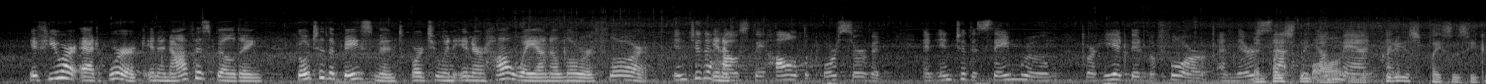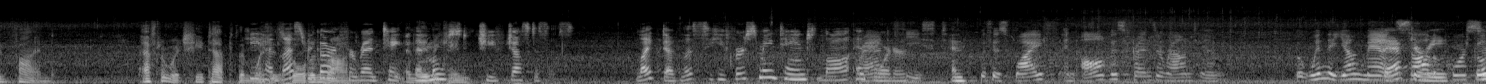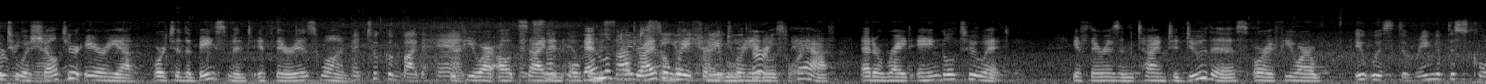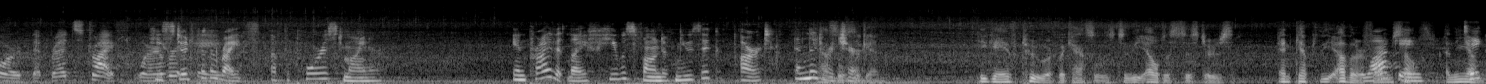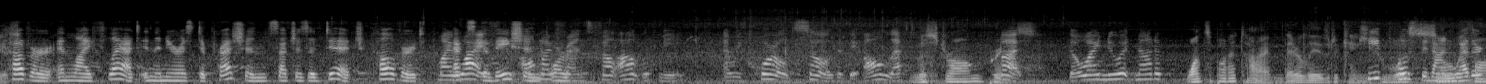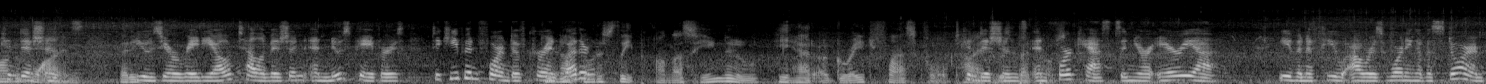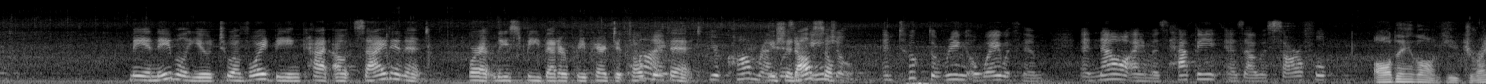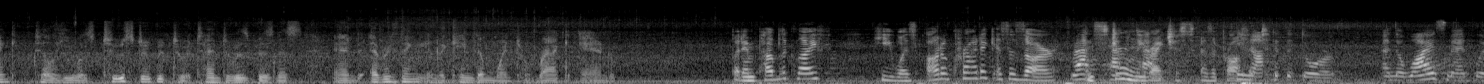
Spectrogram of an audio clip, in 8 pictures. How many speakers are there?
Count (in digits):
4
